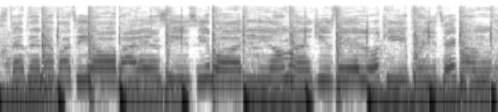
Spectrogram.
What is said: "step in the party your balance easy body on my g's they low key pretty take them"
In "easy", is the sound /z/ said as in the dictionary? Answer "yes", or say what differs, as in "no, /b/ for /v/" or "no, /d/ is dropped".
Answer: no, /s/ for /z/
